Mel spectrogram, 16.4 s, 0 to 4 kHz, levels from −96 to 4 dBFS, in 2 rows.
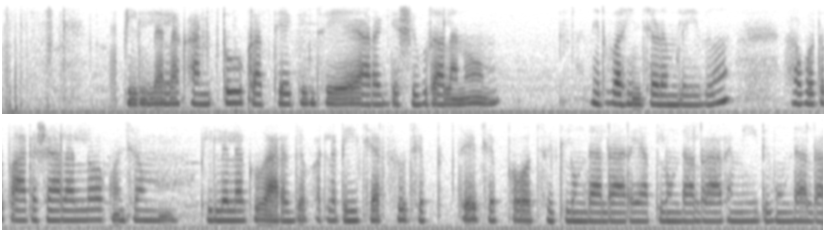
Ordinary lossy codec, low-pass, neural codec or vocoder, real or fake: none; 3.6 kHz; none; real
